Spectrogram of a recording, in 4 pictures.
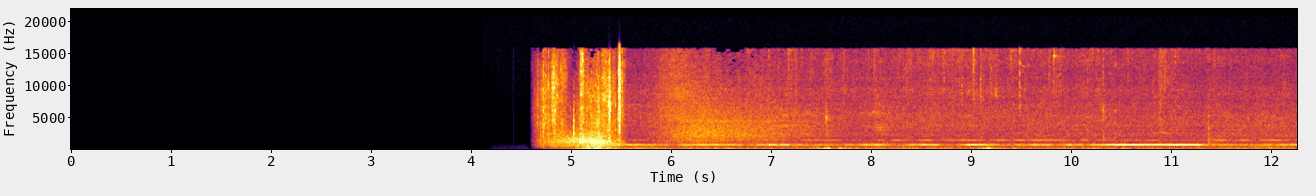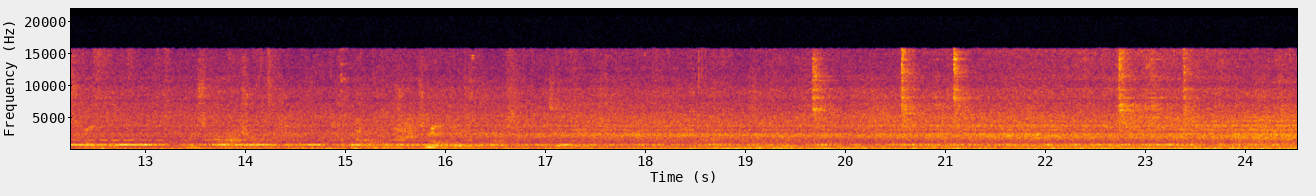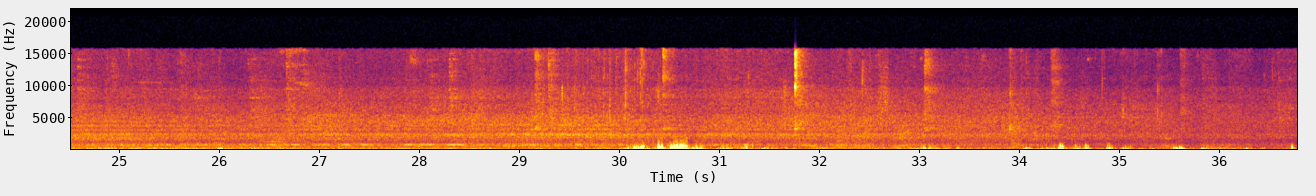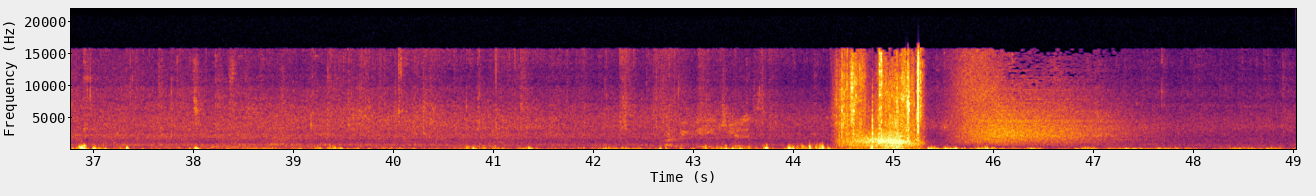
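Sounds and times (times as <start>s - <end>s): high whine: 4.6s - 16.7s, 44.4s - 48.3s.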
